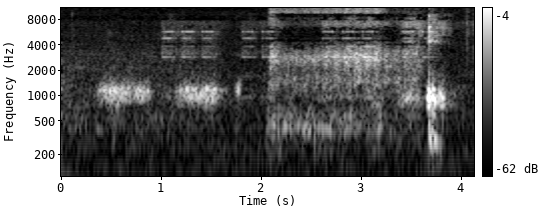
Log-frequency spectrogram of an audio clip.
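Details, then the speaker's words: Cough Assist machine used routinely on a child: humming airflow changing to a rougher, buzzing, fluttering sound as oscillation is added to insufflation to loosen secretions; mechanical insufflation with oscillation. "voy a poner el problema de momento es el de inspiración con la oscilación una e igual podéis oír el ruido como cambiado ese es la oscilación"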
